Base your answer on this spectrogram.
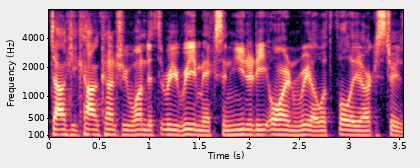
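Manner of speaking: ordinary talk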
